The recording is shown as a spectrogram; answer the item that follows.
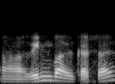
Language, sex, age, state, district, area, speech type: Tamil, male, 30-45, Tamil Nadu, Viluppuram, rural, conversation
